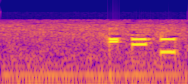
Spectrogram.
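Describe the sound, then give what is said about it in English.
Four short touch-tone dialing beeps in quick, even succession, each a crisp two-note electronic chirp, following a stretch of steady low hum with no talking. “Aren't those neat little beeps?”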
